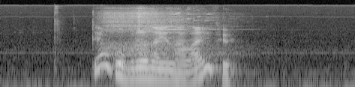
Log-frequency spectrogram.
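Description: A short triumphant fanfare plays.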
